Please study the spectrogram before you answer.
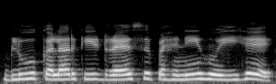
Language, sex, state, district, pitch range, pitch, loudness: Hindi, female, Madhya Pradesh, Bhopal, 220-245 Hz, 235 Hz, -10 LUFS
